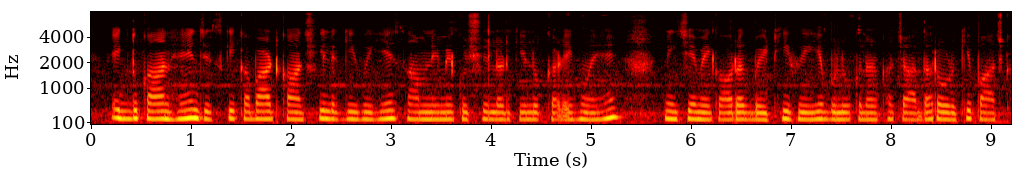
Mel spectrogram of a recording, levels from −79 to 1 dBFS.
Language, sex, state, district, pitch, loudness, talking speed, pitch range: Hindi, female, Uttarakhand, Uttarkashi, 185 Hz, -31 LUFS, 215 wpm, 180-200 Hz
